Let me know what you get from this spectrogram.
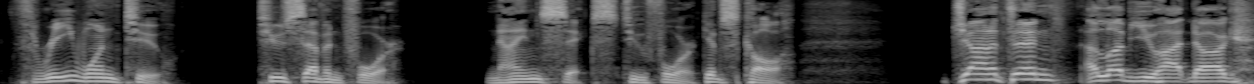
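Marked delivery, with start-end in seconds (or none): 0.2-5.3 unhurried, slow delivery. Host repeating the call-in phone number for listeners, said slow. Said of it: "I'll say it slow".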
